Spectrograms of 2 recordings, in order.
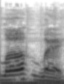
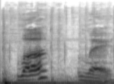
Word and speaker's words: Lele: My name's Kelsey Lele. I don't think I ever pronounced my name. Lele. Think of like the Hawaiian lei. Lele.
